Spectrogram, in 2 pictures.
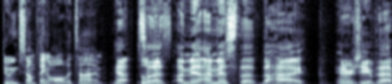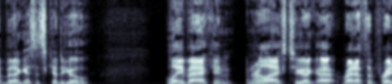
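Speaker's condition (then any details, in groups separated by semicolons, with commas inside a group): No condition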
